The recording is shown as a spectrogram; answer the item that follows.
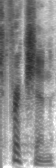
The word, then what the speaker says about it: FriXion: And I realize I said it wrong. It's Friction. Friction. Frixion. Okay. Friction pen. Friction.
